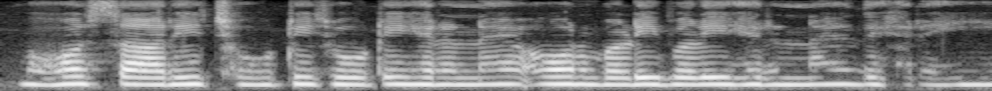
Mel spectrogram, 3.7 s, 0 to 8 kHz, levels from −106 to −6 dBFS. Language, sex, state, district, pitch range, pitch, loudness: Hindi, female, Uttar Pradesh, Lalitpur, 225-235 Hz, 230 Hz, -17 LUFS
